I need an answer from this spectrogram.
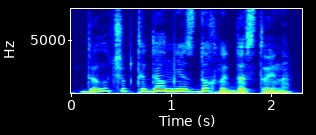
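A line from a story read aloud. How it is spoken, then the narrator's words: Gloomy. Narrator (Russian): мрачно сказал полкан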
